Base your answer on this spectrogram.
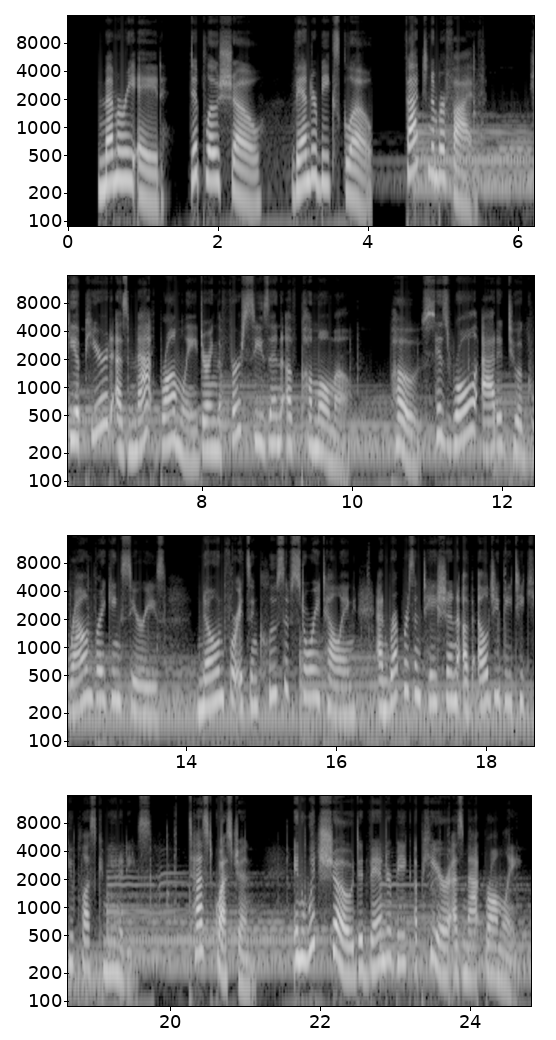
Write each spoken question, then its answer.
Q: In which show did Van Der Beek appear as Matt Bromley?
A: Correct answer. Pose.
